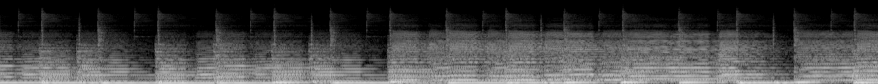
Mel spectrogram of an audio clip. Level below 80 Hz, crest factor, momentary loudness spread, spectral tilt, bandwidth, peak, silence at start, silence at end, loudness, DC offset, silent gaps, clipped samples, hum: -20 dBFS; 12 dB; 3 LU; -7.5 dB/octave; 11.5 kHz; -4 dBFS; 0 s; 0 s; -18 LUFS; under 0.1%; none; under 0.1%; none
